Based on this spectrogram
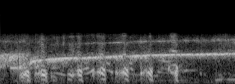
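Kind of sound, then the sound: vehicle, ambulance siren passing by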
